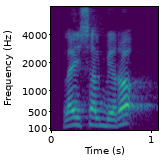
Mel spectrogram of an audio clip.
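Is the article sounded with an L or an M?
L. The article is pronounced with an L sound.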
